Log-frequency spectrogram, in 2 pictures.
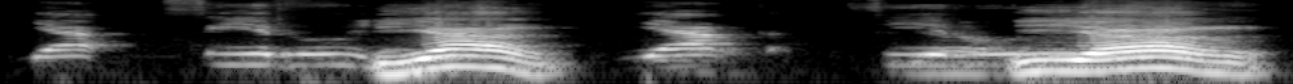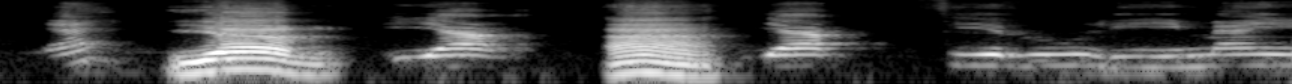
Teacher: Bila huruf gin dia tidak ada detakan melainkan huruf istilah yang berdetak ialah huruf ta dengan huruf qaf.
